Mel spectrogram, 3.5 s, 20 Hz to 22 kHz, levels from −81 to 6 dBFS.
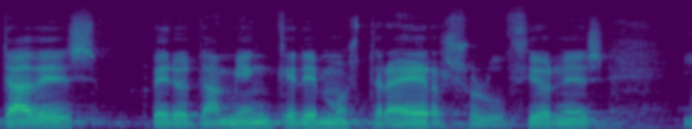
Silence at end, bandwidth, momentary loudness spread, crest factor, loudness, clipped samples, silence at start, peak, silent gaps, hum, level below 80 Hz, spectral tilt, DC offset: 0 s; 19 kHz; 10 LU; 20 dB; -33 LUFS; under 0.1%; 0 s; -12 dBFS; none; none; -74 dBFS; -4.5 dB/octave; under 0.1%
